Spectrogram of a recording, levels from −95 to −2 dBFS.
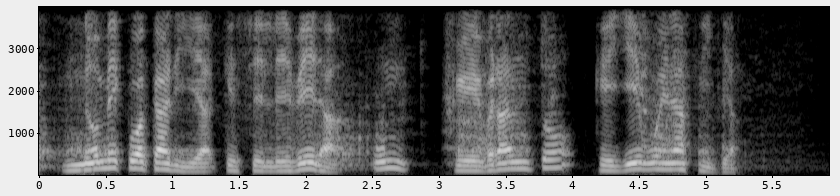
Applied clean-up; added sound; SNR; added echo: neural mask model RNNoise.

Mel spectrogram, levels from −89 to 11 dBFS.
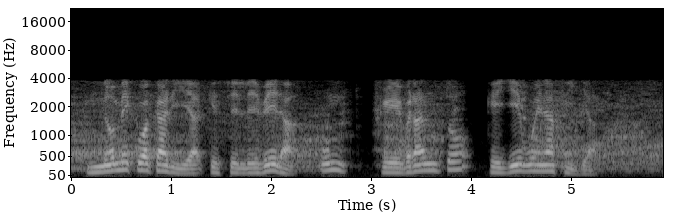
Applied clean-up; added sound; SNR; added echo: none; Fire; 12 dB; none.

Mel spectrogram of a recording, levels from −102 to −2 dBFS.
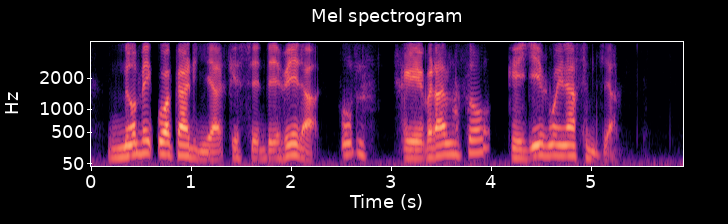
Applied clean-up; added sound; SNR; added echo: neural diffusion model UNIVERSE++.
